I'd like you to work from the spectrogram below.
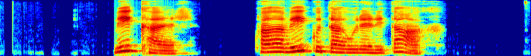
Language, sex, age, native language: Icelandic, female, 60-69, Icelandic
